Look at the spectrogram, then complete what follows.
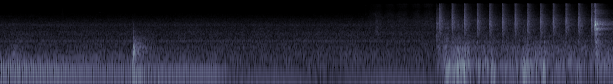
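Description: Gas stove burner's spark igniter clicking rapidly, about ten clicks a second for under two seconds, ending in a louder click as the burner lights.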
